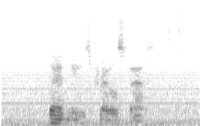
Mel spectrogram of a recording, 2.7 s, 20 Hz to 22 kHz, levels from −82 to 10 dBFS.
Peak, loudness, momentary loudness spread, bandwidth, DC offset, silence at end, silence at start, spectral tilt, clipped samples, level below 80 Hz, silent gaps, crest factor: -18 dBFS; -38 LUFS; 22 LU; 14.5 kHz; under 0.1%; 0 s; 0.05 s; -7 dB/octave; under 0.1%; -60 dBFS; none; 22 dB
